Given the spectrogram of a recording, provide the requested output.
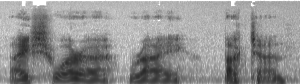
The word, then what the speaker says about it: Aishwarya Rai Bachchan: Well, one other interesting detail as I'm looking at the IMDb page for Aishwarya Rai Bachchan. Am I saying that correctly? – Mm-hmm.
